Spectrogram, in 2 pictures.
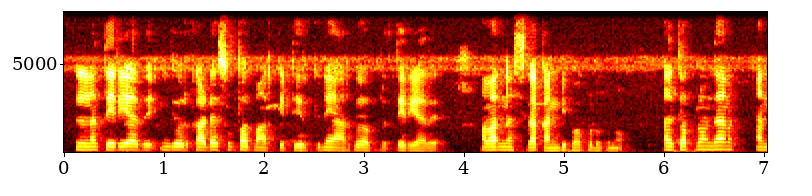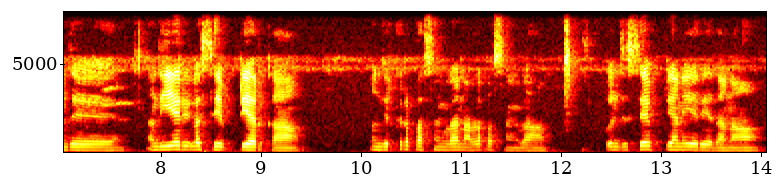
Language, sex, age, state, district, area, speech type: Tamil, female, 18-30, Tamil Nadu, Kallakurichi, rural, spontaneous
